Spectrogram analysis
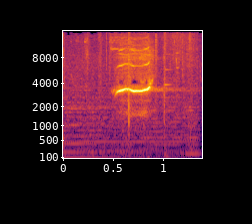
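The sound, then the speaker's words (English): A man whistles in a forest, giving one short, steady, high-pitched note of about a third of a second over a faint, quiet background. “Will emerges from behind a tree trunk and whistles.”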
